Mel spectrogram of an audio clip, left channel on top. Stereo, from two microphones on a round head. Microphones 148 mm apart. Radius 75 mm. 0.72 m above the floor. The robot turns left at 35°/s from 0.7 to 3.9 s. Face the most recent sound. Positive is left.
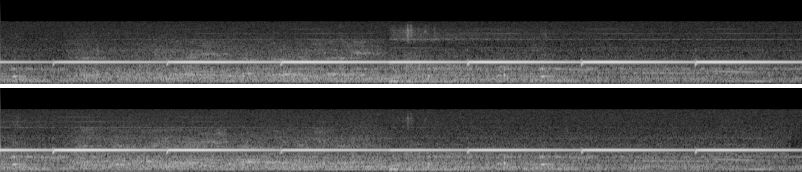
turn(degrees=110)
